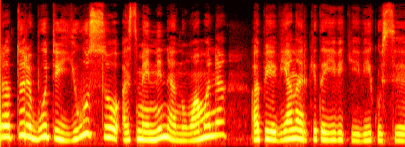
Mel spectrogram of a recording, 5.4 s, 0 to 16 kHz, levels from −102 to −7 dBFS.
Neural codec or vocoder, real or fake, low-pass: none; real; 14.4 kHz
